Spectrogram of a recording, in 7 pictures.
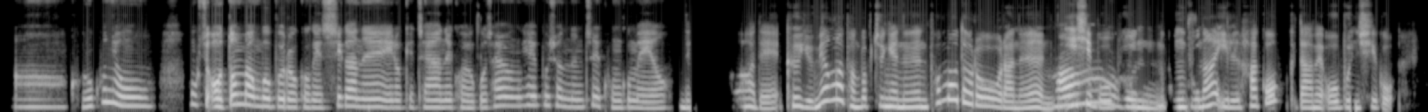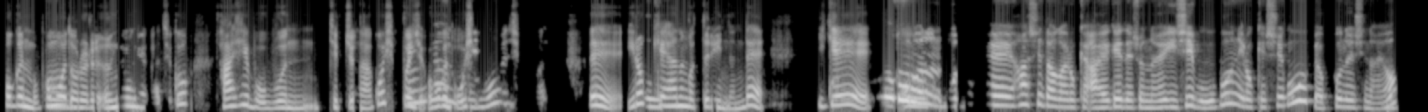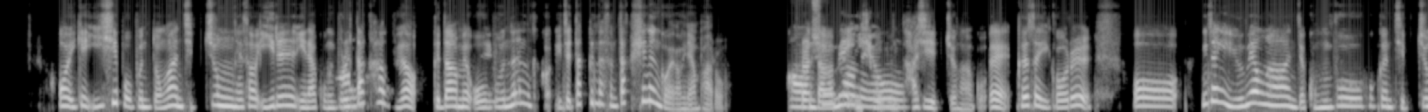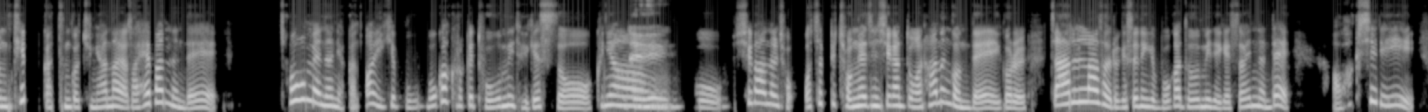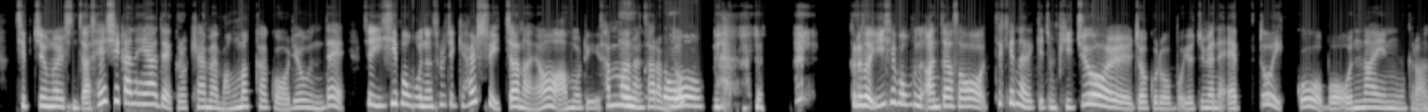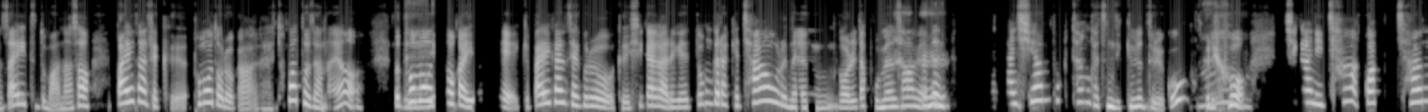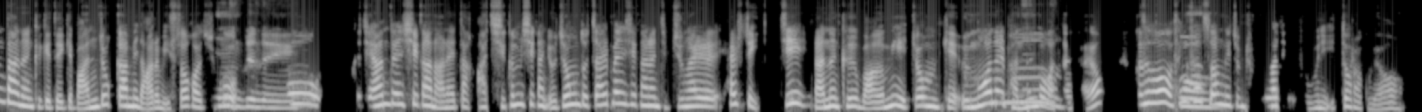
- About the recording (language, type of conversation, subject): Korean, podcast, 시간 제한을 두고 일해 본 적이 있나요?
- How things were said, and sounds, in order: tapping; other background noise; "일이나" said as "이를이나"; laugh; laugh; laughing while speaking: "그리고"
